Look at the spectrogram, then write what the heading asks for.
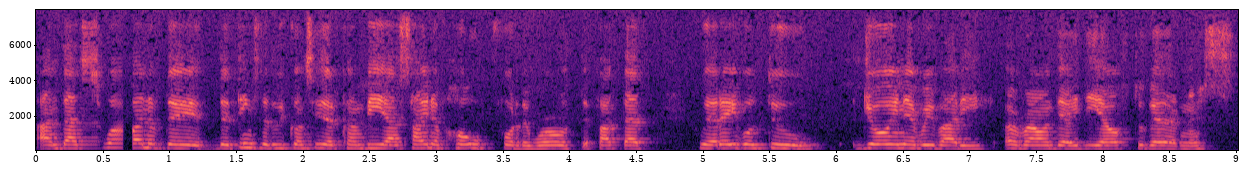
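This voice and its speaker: A woman with a Colombian accent, medium pitch, flat monotone intonation, very even loudness and a fairly quick pace. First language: Spanish. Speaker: charity fundraising coordinator. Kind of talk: radio interview. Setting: radio studio.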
